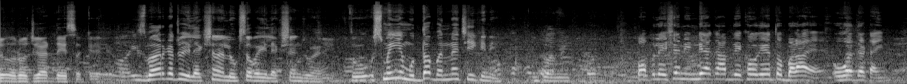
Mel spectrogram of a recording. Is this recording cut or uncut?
cut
